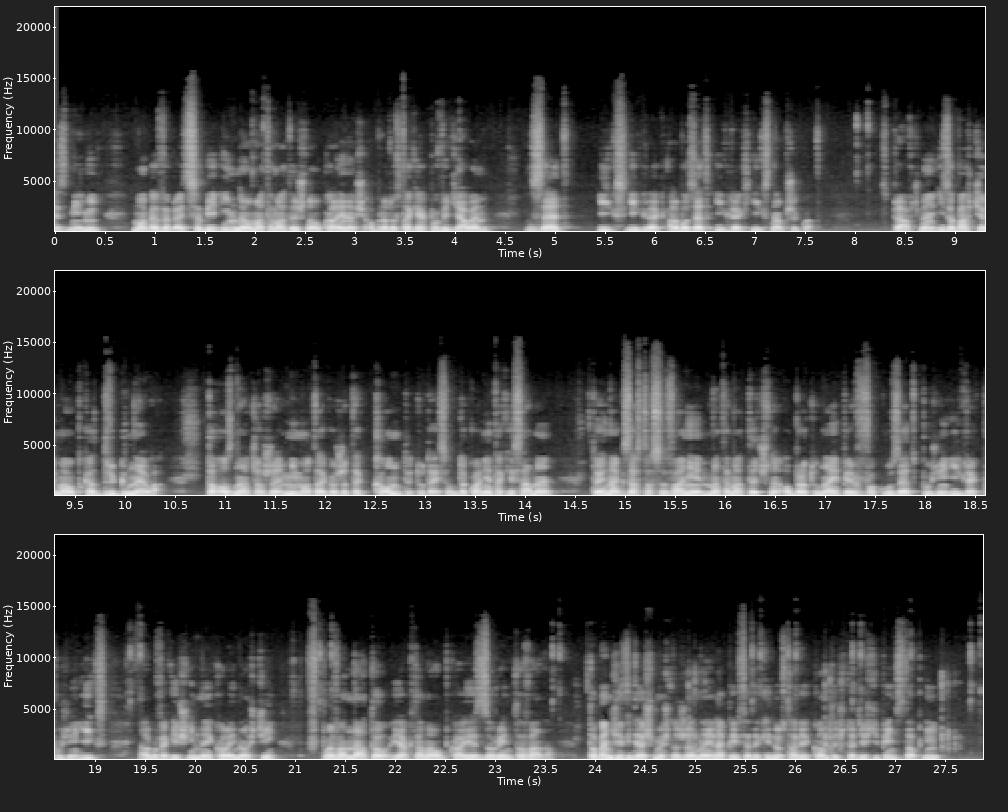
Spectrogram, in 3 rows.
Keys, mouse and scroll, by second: 0.2 click, 6.2 click, 17.5 click, 19.5 click, 21.8 click, 23.1-26.2 typing, 23.8 click, 24.1 click, 24.8 click, 25.3 click, 26.0 click.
